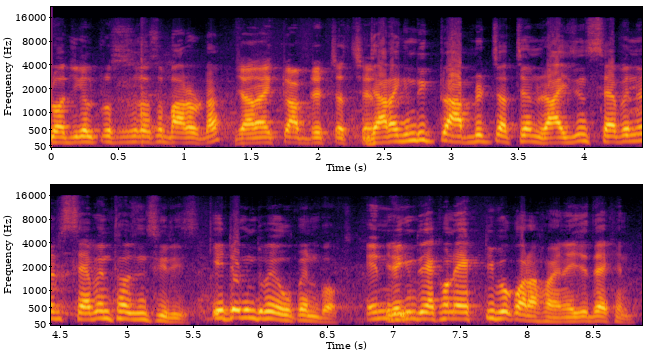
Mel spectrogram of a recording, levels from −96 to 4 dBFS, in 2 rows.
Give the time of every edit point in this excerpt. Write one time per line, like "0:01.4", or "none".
0:01.3
0:05.5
